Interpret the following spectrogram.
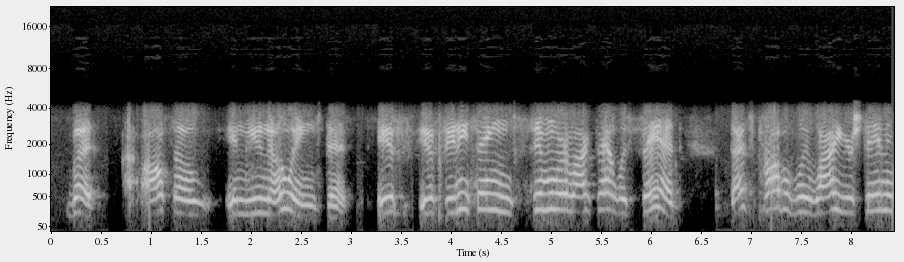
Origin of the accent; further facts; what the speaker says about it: the South, United States; You know, I came from the South, and at one point I didn't have a college understanding of words.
